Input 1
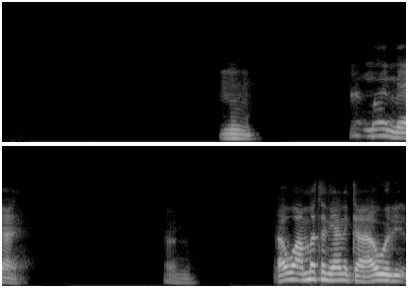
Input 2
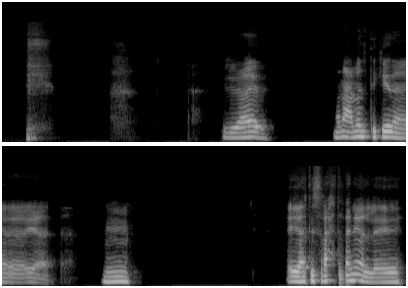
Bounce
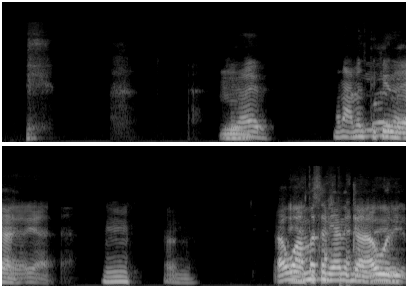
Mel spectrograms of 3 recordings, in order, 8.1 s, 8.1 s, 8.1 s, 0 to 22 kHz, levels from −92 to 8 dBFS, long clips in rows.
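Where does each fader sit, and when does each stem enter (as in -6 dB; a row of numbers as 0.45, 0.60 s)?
+2.0, -3.0 dB; 0.00, 0.00 s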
